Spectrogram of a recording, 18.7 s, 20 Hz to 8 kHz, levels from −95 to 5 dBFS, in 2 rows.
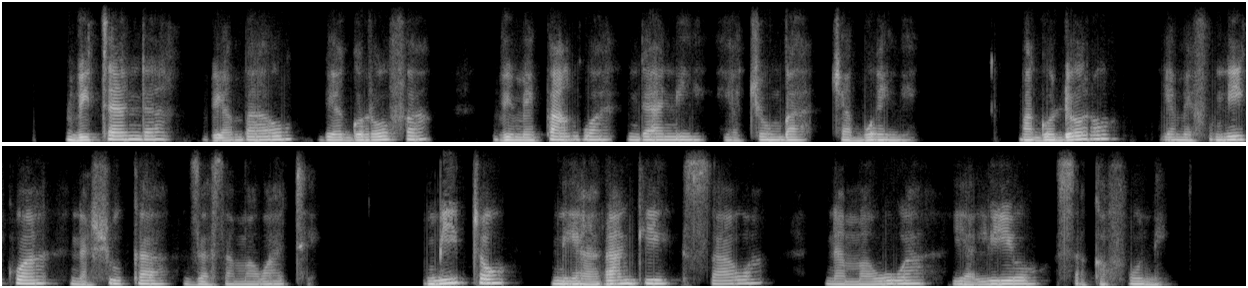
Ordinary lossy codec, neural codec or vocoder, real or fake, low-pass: Opus, 16 kbps; none; real; 7.2 kHz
